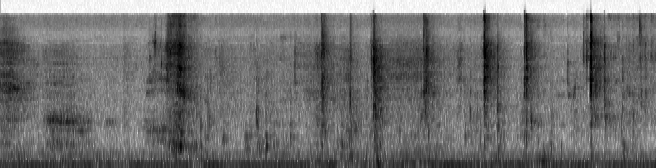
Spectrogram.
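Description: People biting and chewing food close to the microphone: irregular wet clicks and crunches, coming thicker from about a second in.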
